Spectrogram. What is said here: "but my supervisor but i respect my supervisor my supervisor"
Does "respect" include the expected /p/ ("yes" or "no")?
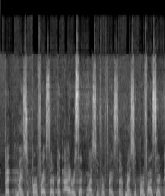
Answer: no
